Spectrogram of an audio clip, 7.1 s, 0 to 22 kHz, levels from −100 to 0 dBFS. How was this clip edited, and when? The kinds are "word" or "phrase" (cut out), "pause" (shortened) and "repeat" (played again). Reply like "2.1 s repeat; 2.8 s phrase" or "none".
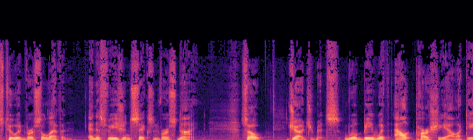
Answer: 4.3 s word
